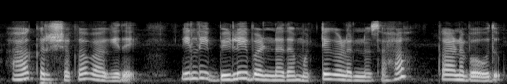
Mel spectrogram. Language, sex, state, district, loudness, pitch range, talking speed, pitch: Kannada, female, Karnataka, Bangalore, -15 LUFS, 195-245 Hz, 85 wpm, 220 Hz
